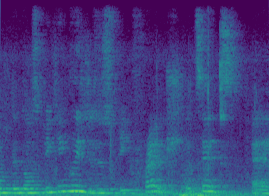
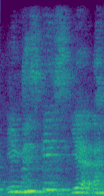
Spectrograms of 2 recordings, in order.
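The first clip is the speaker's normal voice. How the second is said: laughing; 11 semitones higher, 5 dB louder than usual. Real, not acted. Laughing at French fries joke.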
